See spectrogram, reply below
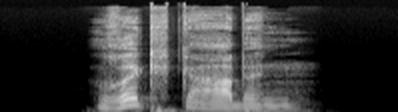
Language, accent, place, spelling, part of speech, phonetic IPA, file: German, Germany, Berlin, Rückgaben, noun, [ˈʁʏkˌɡaːbn̩], De-Rückgaben.ogg
- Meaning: plural of Rückgabe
